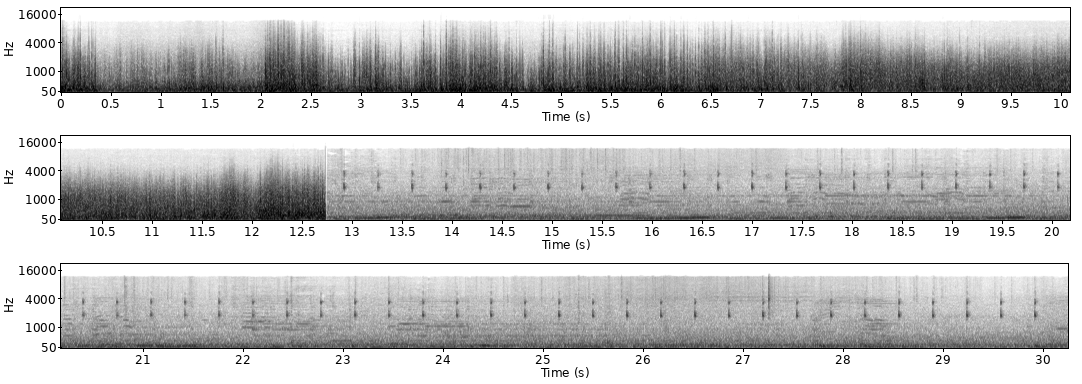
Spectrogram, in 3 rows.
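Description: Sandstorm wind buffeting a phone microphone, a loud gusty roar, cut off suddenly about 13 seconds in. It gives way to the much quieter inside of a car: a low hum with faint music and a steady ticking about twice a second.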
